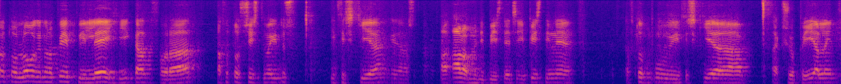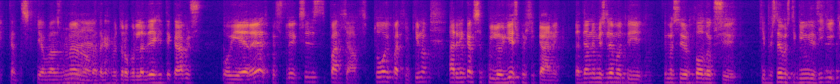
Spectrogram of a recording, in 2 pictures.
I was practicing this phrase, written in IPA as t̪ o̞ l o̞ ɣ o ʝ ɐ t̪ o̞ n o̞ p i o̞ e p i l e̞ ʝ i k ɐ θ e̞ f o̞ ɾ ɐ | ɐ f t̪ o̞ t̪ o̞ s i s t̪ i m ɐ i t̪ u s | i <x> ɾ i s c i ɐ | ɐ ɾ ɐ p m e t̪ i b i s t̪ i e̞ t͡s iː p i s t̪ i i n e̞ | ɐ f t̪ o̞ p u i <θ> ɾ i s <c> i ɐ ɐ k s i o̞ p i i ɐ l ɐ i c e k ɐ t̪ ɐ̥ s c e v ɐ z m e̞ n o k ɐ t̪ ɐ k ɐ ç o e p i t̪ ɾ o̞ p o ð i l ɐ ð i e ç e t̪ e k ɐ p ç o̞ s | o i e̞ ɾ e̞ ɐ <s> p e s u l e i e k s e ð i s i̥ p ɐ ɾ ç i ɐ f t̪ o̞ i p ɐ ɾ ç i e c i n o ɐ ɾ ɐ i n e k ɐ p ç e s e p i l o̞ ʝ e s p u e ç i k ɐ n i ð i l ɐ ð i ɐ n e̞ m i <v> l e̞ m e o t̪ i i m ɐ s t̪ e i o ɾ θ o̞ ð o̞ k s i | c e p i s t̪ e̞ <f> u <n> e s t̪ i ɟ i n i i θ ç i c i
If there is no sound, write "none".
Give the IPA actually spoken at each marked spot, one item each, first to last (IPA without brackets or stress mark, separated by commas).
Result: θ, θ, c, s, z, v, m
